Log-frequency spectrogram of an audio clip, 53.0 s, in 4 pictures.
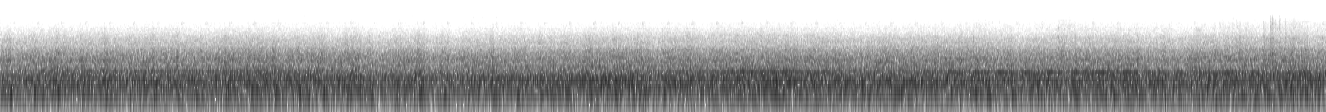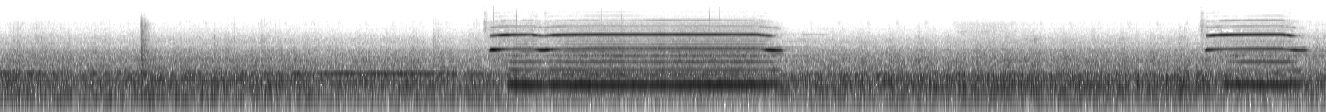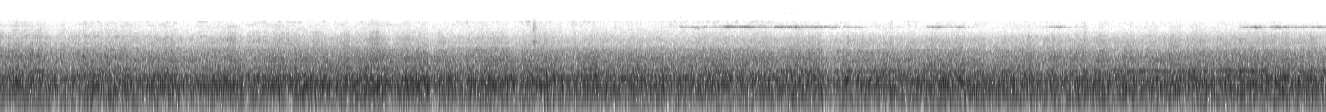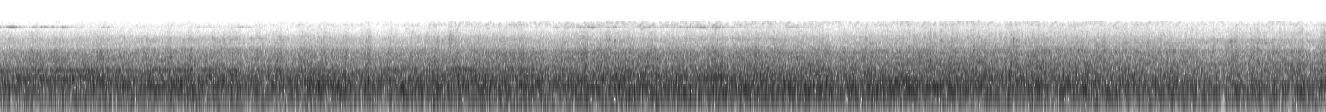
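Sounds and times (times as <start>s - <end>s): train running past: 0.0s - 53.0s
locomotive horn blast: 16.2s - 21.5s, 25.2s - 26.7s.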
